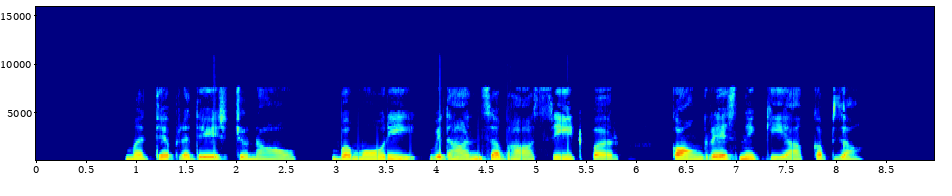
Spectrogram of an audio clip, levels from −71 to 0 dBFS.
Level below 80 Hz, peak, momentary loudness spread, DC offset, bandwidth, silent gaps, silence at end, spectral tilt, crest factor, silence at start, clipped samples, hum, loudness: -60 dBFS; -4 dBFS; 10 LU; under 0.1%; 10.5 kHz; 6.22-6.36 s; 0.75 s; -5.5 dB/octave; 22 dB; 0.9 s; under 0.1%; none; -27 LUFS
